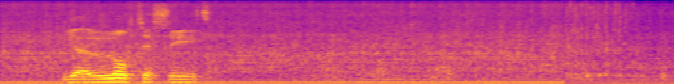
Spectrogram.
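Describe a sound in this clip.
Water ripples and trickles steadily in a tank.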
